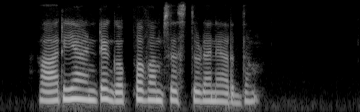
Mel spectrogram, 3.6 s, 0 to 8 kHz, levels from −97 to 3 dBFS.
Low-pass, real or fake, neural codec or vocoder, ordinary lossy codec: 7.2 kHz; real; none; Opus, 32 kbps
